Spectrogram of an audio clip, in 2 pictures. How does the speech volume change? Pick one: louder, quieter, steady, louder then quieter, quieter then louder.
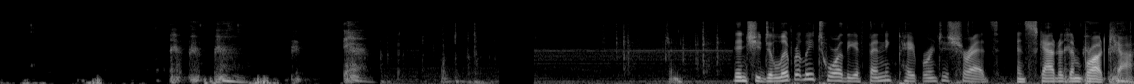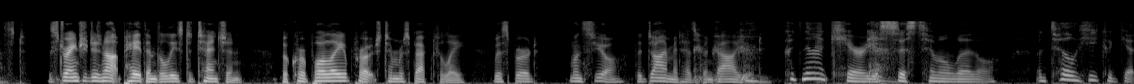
louder then quieter.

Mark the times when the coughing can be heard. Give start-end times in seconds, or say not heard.
1.7-3.8, 10.6-11.9, 18.2-20.4.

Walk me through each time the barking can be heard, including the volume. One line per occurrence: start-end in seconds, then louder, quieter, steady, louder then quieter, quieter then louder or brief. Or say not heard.
not heard.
